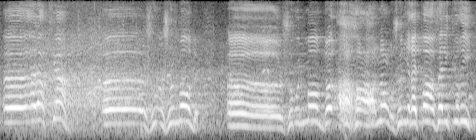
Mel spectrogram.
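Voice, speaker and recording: A man playing a flustered, stammering male theatre director in a live comedy sketch, hesitating and then bursting into shouts. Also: very high-pitched, moderate pace, a crowd in the background. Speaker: comic stage performer. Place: theatre stage with live audience. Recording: live stage recording, audience noise.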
